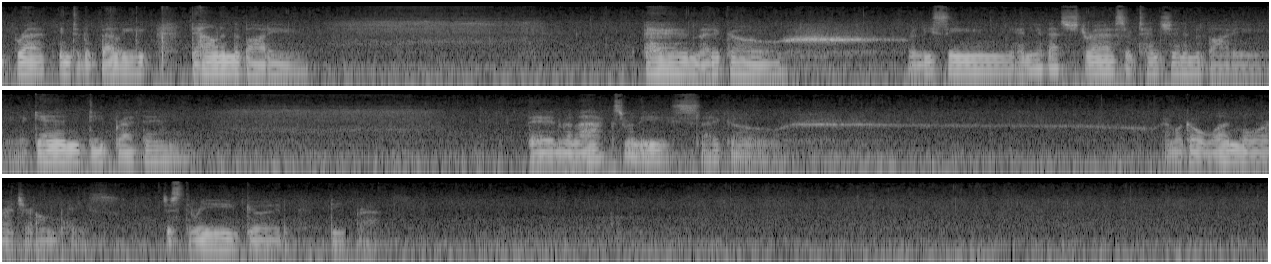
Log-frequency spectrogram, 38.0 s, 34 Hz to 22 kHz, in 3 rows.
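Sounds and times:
low room hum: 0.0 - 38.0
deep breath through the nose: 3.3 - 5.5, 7.8 - 9.1, 14.8 - 17.1, 20.5 - 24.2.

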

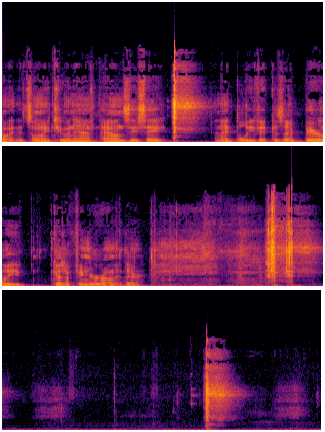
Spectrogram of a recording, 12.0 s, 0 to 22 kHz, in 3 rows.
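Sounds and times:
sharp metallic trigger snap: 2.1 - 2.6, 7.3 - 8.0, 10.4 - 11.0.

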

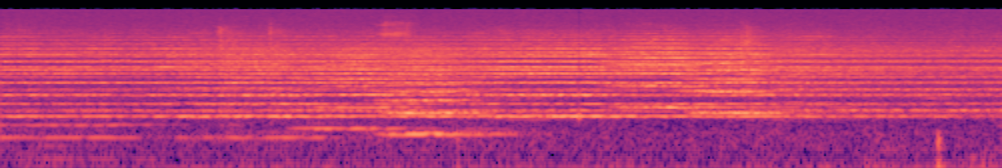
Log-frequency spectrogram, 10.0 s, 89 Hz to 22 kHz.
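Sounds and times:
string orchestra sustained chord: 0.0 - 10.0.

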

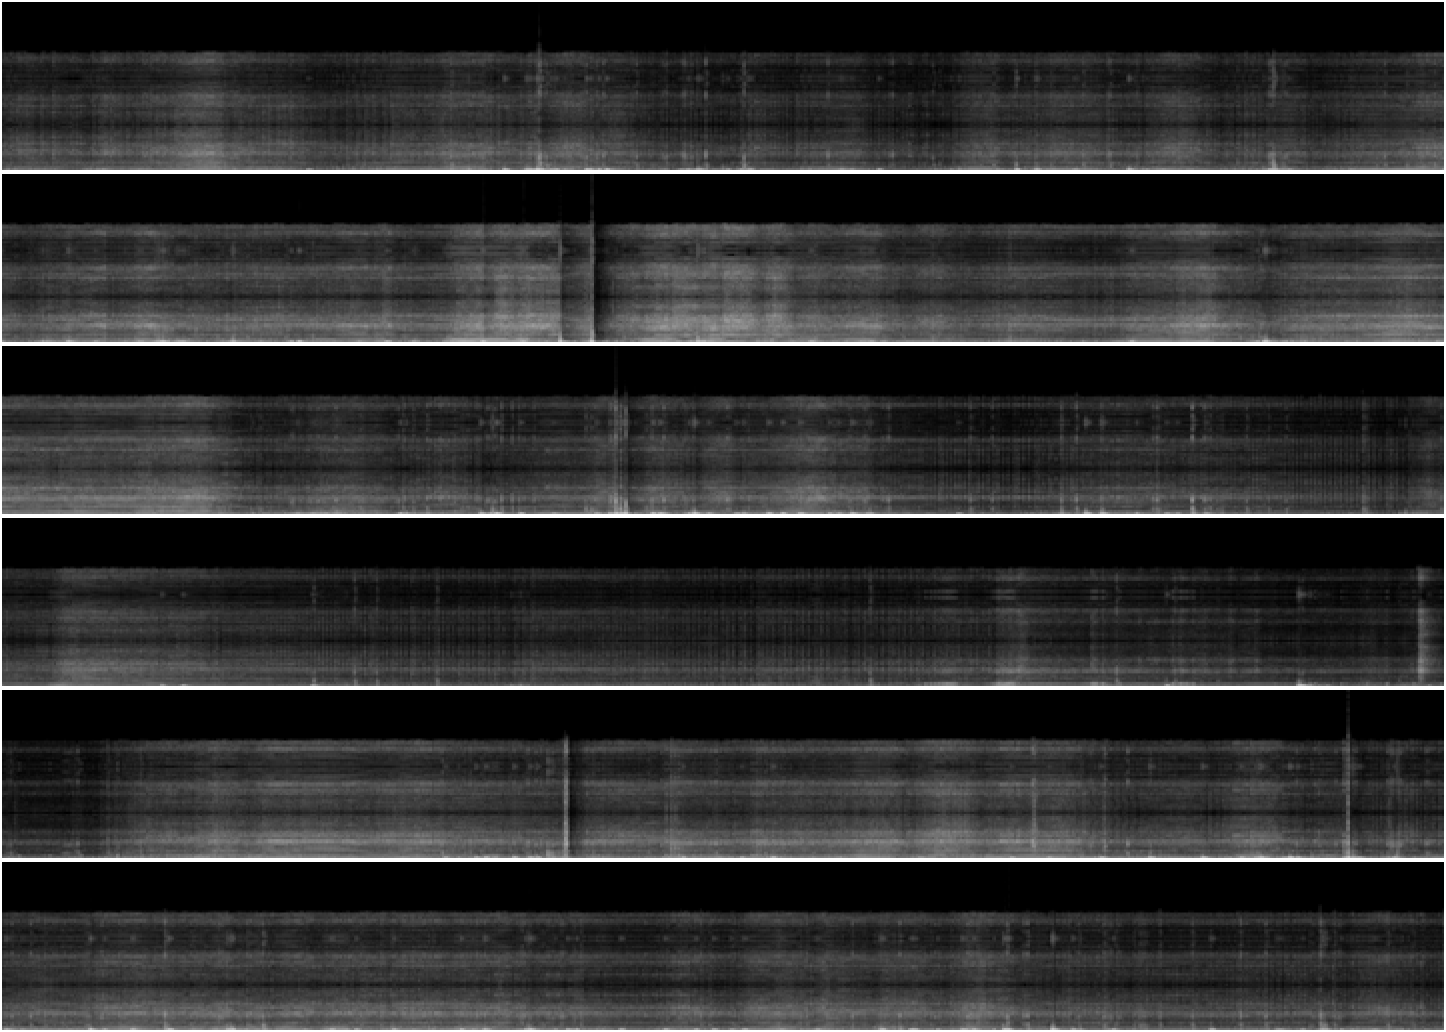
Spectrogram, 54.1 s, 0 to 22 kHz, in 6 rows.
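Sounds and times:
dirt bike engine revving: 0.0 - 54.0
bike knocking on rocks: 19.7 - 26.7, 35.1 - 35.4, 38.8 - 53.6.

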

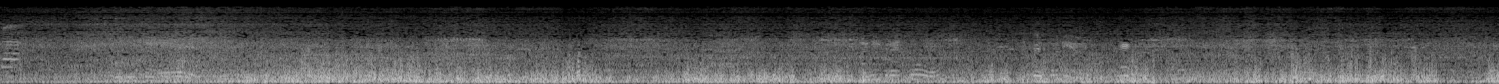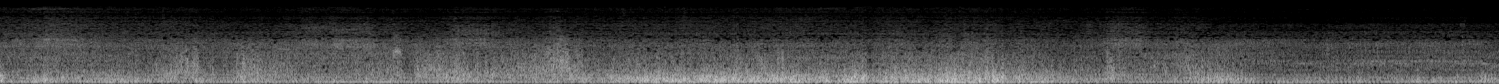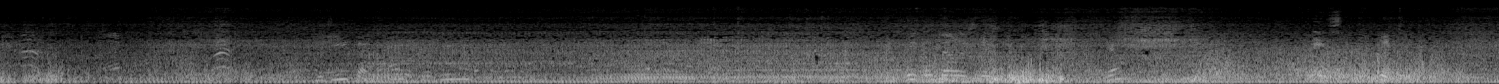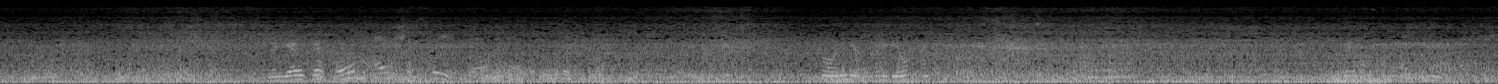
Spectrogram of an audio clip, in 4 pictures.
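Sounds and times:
scooter engine: 0.0 - 59.9
street traffic: 0.0 - 59.9
wind buffeting microphone: 0.0 - 59.9.

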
